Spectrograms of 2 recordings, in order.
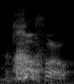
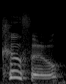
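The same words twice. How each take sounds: First: The name is said with a foreign accent. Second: The name is said plainly, as it is written. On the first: "you had to say it with an accent" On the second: "It's spelled like Khufu"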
